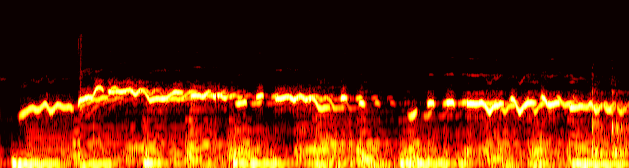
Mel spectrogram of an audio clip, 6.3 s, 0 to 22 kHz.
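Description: Instrumental prelude of a 1961 Tamil film song: a whistled melody, sliding up at the start and then trilling and wavering, over an orchestral accompaniment with a repeating bass line.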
